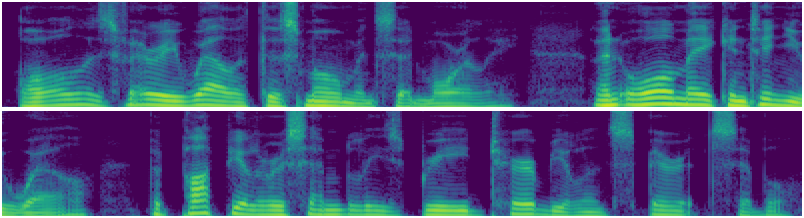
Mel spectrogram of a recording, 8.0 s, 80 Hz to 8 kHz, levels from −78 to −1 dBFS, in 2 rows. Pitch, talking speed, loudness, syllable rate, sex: 120 Hz, 160 wpm, -17 LUFS, 4.7 syllables/s, male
